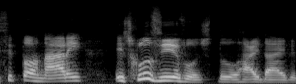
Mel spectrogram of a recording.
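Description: Moving at a very slow pace, a man lets his pitch swing very widely. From Brazil. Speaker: YouTube anime news commentator. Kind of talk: solo news commentary video.

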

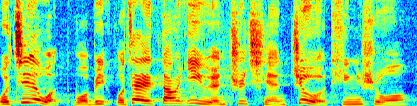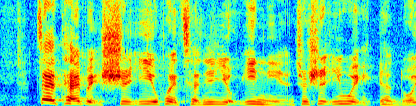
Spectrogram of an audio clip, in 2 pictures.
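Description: Her high-pitched voice makes very wide pitch swings as the woman talks at a moderate pace. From Taiwan. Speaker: city councillor. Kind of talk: TV panel discussion. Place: studio. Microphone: lapel.

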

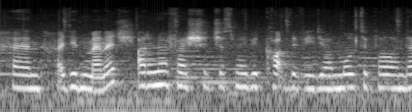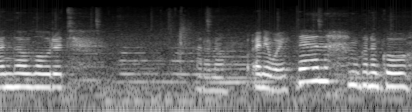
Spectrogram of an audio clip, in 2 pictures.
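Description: Clear music plays in the background. The speech moves at a fairly quick pace with fairly even intonation. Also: woman. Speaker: mom vlogger. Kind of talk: casual vlog chat. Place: home room. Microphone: phone near.

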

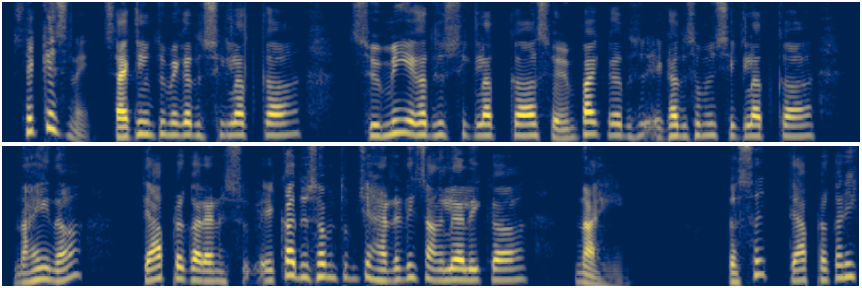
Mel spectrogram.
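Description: The sound is dry and close, with no echo. A man speaks at a high pitch in a dark, mellow tone. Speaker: English teacher, channel host. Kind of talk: tutorial.

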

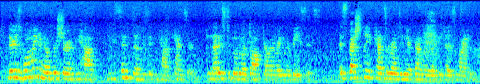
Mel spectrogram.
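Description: Very fast speech with ordinary pitch variation comes through noticeable background noise. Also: woman. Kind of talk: informative speech. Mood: earnest, somewhat nervous. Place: classroom. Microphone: camera far.

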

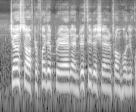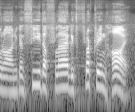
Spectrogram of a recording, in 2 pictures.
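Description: Music plays in the background as a man talks in a high pitch with ordinary pitch variation. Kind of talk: gardening tutorial vlog. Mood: festive, patriotic. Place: garden. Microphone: phone near.

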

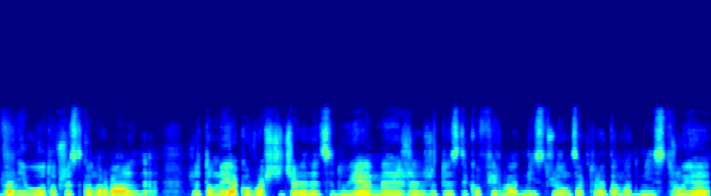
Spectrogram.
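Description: Speaking at a very fast pace, a man with a fairly low pitch and fairly even intonation is heard against a quiet background, the sound dry and close with no echo. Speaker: YouTube channel host on housing and property. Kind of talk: monologue commentary to camera. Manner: halting with frequent fillers and repetitions.

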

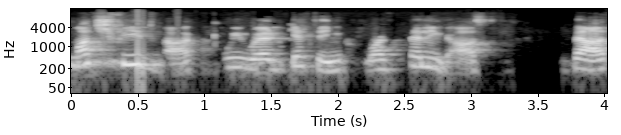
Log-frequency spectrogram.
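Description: Her intonation is lively and her pitch fairly high as a woman speaks very slowly. Light background noise can be heard. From Syria. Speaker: NGO communications manager. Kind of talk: prepared presentation with slides. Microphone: video call.

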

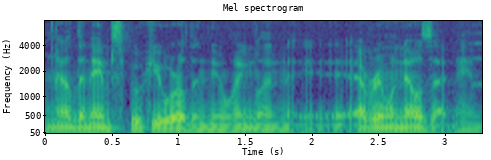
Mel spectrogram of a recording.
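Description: A man with fairly even intonation. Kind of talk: interview answer. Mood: warm, grateful, reflective. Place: studio. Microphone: lapel.

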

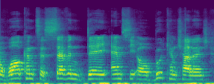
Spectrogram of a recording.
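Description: A man's high-pitched voice with audible room echo. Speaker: fitness instructor. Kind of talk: workout tutorial instruction. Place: home room. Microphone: camera far.

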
